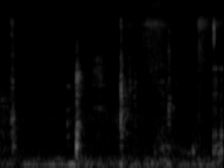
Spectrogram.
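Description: A few faint clicks from cardboard cards being handled, otherwise near silence.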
